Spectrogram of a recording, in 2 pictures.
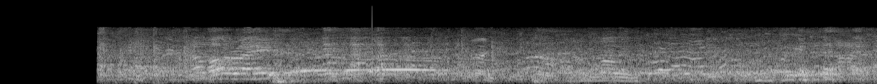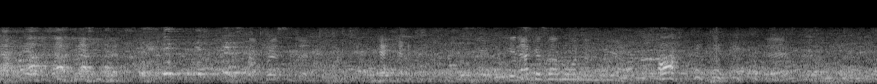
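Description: A man speaks into a microphone over a loudspeaker in an echoing hall.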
